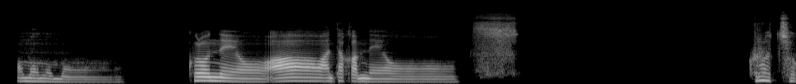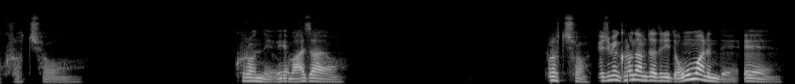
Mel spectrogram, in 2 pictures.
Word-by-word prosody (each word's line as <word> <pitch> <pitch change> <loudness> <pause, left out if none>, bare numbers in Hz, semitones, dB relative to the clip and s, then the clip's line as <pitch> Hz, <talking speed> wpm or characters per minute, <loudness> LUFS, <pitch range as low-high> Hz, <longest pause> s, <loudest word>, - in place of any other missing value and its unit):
어머머머. 115 -7 -7 0.6
그렇네요. 150 -7 +2
아 160 +1 +6
안타깝네요. 125 -5 -3 2.9
그렇죠, 175 -3 -2
그렇죠. 115 -2 -11 1.5
그렇네요. 150 -8 -1
예 - - 0
맞아요. 135 -5 0 2.0
그렇죠. 155 -8 -2
요즘엔 195 +4 +2
그런 210 +4 +2
남자들이 180 -5 +4
너무 150 +10 +3
많은데. 160 - +3
예. 125 -7 -2
140 Hz, 175 characters per minute, -25 LUFS, 120-160 Hz, 2.9 s, 아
